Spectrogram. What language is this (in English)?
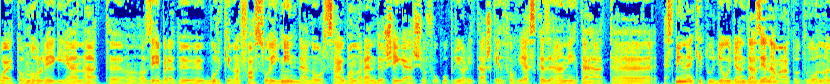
Hungarian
